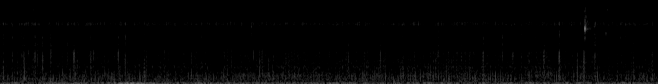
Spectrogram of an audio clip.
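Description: Faint, soft crackling of close-miked chewing, many small wet ticks with one sharper click near the end.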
